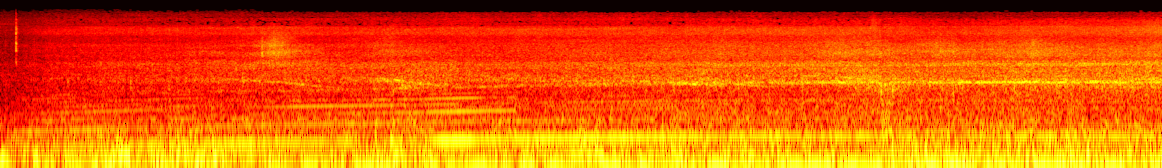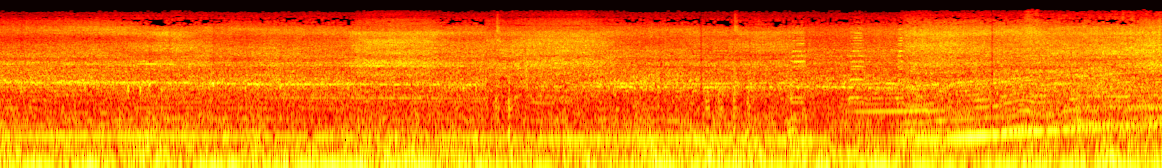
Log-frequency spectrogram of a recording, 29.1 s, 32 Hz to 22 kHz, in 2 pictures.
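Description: Tuned 2.0 turbo four-cylinder of a manual MK7 VW Golf GTI, heard from inside the cabin: it climbs in revs for the first few seconds, then runs at a steady cruise drone, and over the last few seconds revs rise steeply as the car accelerates hard.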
